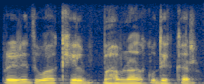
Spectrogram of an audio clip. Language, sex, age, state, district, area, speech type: Hindi, male, 18-30, Rajasthan, Jaipur, urban, spontaneous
